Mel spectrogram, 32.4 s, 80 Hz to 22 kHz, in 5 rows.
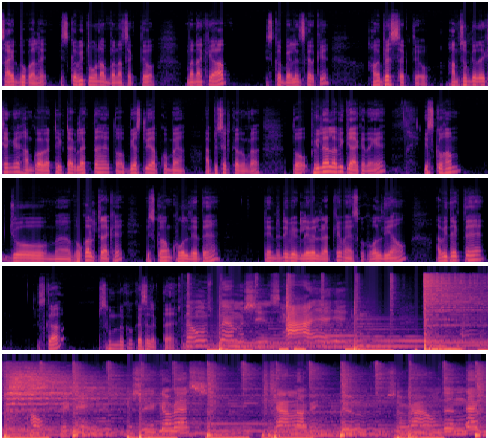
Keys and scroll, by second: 21.8 space.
